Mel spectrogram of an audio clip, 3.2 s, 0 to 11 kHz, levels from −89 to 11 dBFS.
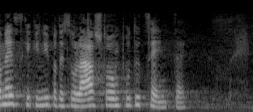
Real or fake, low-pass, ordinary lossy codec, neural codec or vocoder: real; 7.2 kHz; none; none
